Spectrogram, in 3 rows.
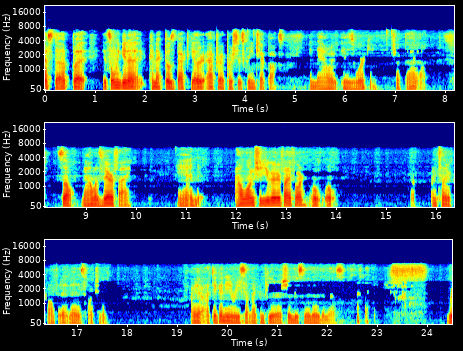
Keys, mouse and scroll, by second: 3.8 click, 6.6 click, 7.4 middle click, 7.8 right click, 10.5 click.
